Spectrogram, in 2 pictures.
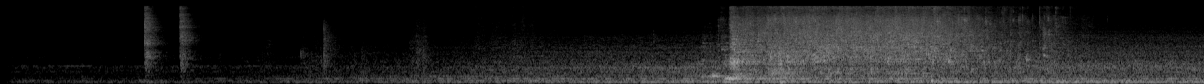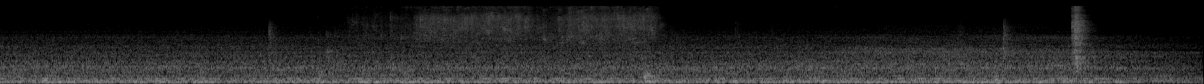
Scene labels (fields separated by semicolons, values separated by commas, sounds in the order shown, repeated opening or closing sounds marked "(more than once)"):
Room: bathroom; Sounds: light switch, footsteps, toilet flushing, running water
